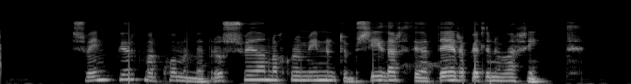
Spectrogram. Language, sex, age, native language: Icelandic, female, 50-59, Icelandic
